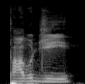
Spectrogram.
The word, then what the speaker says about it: Powgi: World Sudoku by Powgi, P-O-W-G-I, I believe is actually how I'm supposed to pronounce it.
